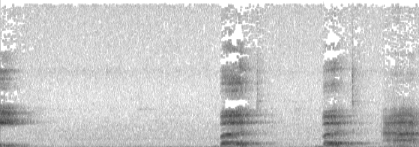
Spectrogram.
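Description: A young man speaks clearly and slowly into a close microphone, pausing between words.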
